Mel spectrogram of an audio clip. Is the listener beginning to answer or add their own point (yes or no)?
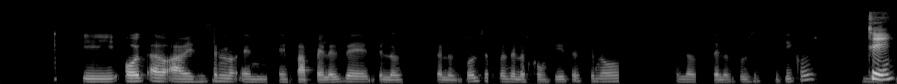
no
